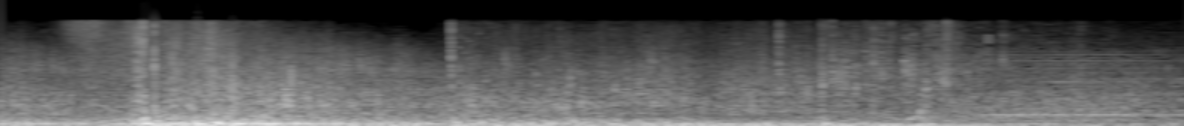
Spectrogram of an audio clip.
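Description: A fire blast spell in Hogwarts Legacy explodes with a heavy, booming blast, followed by a rumbling, crackling decay that trails off over several seconds.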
